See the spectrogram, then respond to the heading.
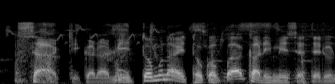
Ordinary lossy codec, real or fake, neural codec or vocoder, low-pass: none; real; none; 7.2 kHz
